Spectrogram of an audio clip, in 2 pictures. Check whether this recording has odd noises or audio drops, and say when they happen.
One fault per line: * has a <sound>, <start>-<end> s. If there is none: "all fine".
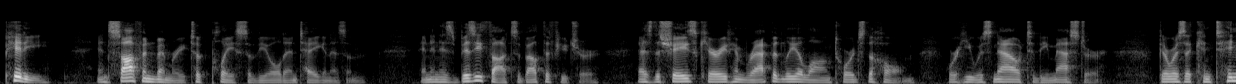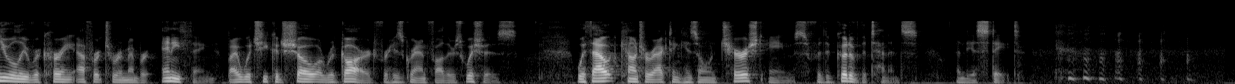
* has a laugh, 22.9-24.4 s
